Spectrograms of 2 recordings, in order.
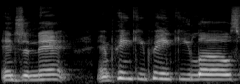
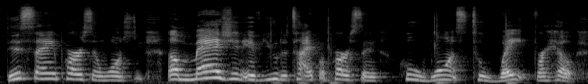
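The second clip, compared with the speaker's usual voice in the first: usual speaking voice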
